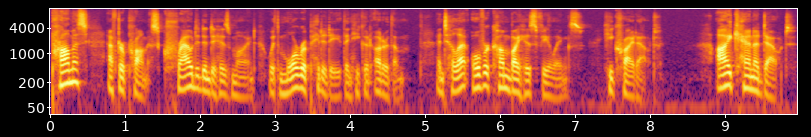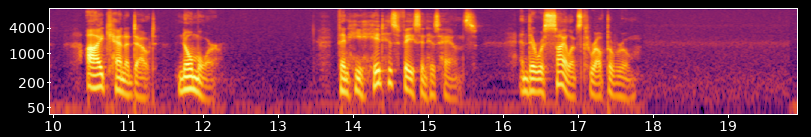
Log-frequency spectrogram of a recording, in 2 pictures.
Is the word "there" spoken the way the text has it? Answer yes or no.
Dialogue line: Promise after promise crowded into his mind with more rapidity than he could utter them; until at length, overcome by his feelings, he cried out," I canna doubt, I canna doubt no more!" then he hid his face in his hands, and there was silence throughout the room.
yes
